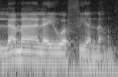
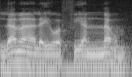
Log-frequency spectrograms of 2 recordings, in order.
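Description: Both takes have the same delivery.

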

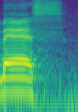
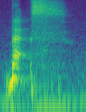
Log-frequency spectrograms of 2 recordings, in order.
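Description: First: A long a vowel replaces the glottal stop. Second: A glottal stop is heard after the first vowel.

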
